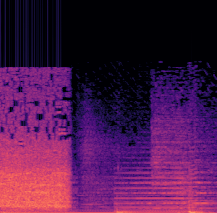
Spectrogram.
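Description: Stadium crowd noise from a football broadcast, cut off abruptly under a second in. Edited-in music with steady tones and low thumps takes over.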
